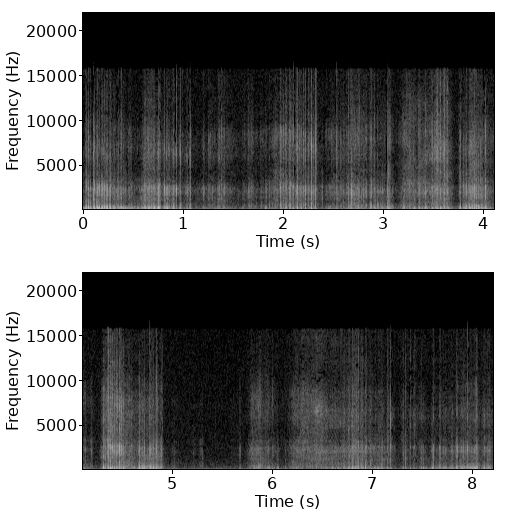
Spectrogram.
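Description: Fingernails scratch a small, hollow, empty cup-sized paper cup with a paper/cardboard inner wall and a blue bumpy plastic outer sleeve, held in both hands. Dense, rough scratching and rustling bursts with a hollow, low-heavy body and some bright edge continue throughout. There is a brief near-silent pause around the middle.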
